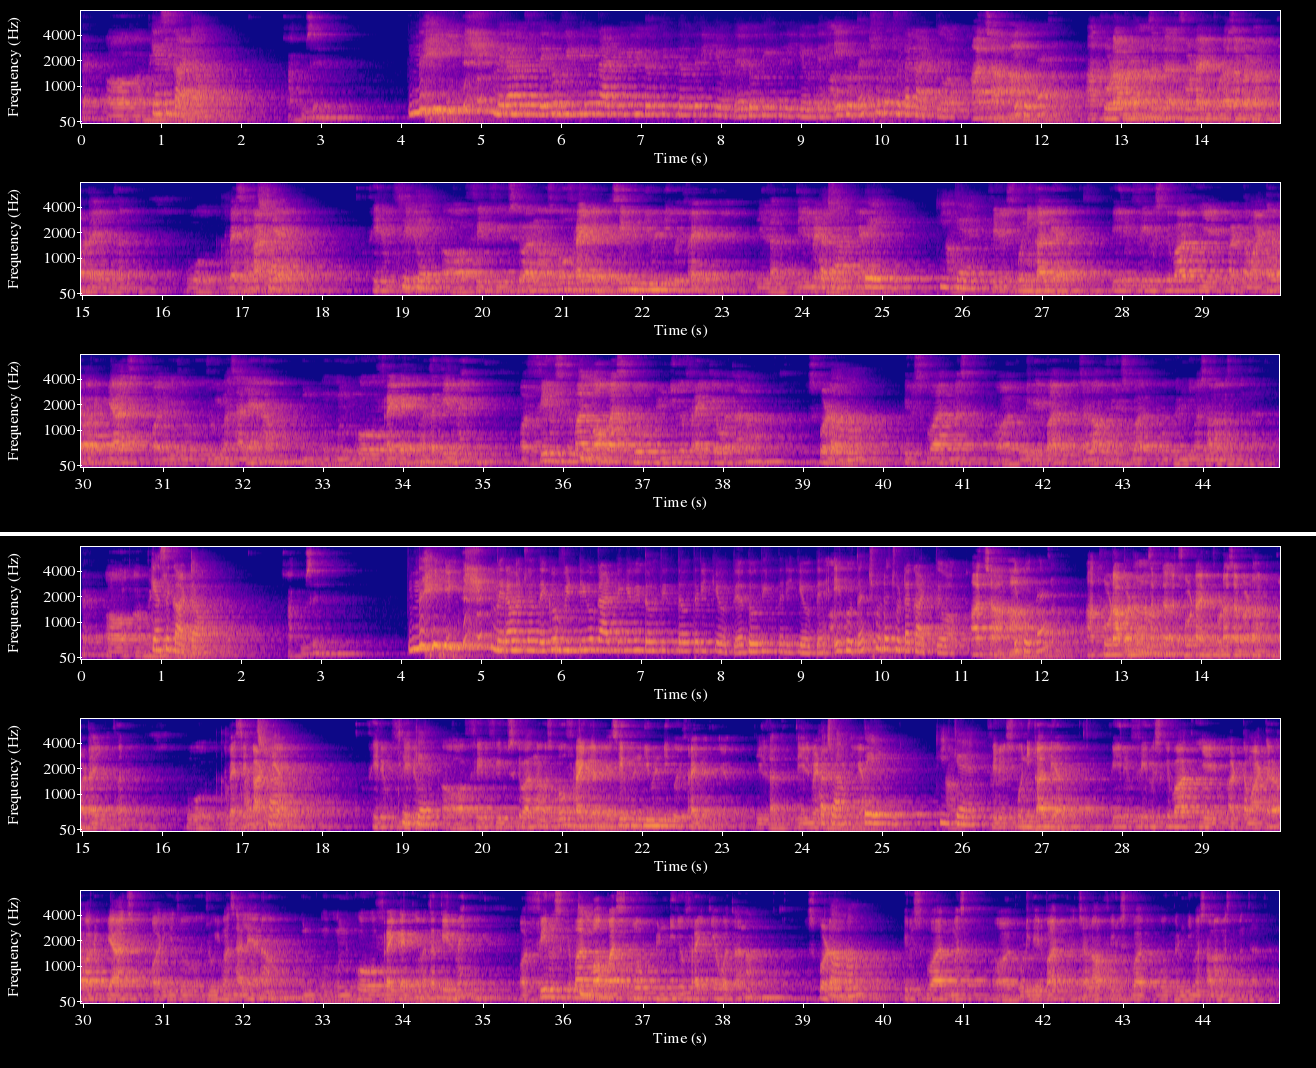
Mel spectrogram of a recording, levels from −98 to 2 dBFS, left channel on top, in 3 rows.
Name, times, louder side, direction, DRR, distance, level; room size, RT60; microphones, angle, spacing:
voice 1, 0.3-1.3 2.6-3.3 9.3-9.5 11.1-12.2 12.6-15.6 16.3-17.5 18.6-23.1 23.4-24.8 25.8-25.9 26.4-27.3 27.9-34.9 35.5-38.5 39.0-39.6 40.3-41.0 41.4-44.7, right 2 dB, 90° right, 1 dB, 0.9 m, -34 dB
voice 2, 0.9-1.6 4.1-10.9 11.7-12.1 13.0-13.6 17.0-17.6 18.9-19.4 24.2-25.2 25.7-26.2 36.2-36.4 39.3-39.7, right 2 dB, 50° right, 3 dB, 0.3 m, -32 dB
6.0 x 4.8 x 4.1 m, 2.1 s
head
